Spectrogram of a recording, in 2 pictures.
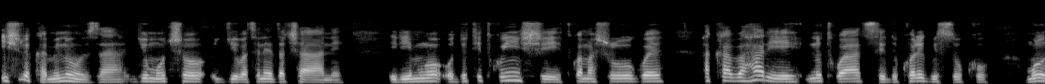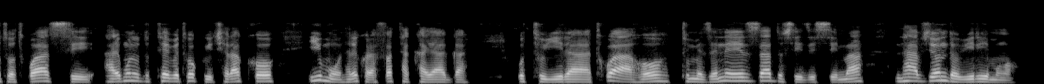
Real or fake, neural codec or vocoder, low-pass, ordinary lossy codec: real; none; 7.2 kHz; Opus, 16 kbps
